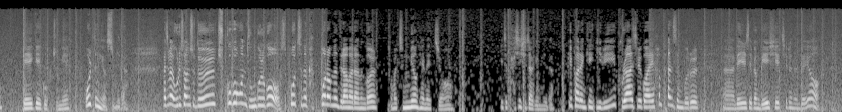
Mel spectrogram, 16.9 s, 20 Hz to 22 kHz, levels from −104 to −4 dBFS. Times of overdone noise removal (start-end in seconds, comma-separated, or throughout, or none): 6.54-13.02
